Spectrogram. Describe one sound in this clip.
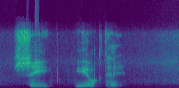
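A man calls out in short, lively bursts close by.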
